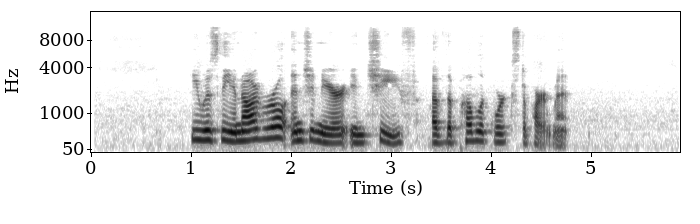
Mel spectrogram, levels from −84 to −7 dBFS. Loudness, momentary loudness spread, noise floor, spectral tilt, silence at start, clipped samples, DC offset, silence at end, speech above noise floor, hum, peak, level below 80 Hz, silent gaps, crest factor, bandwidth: -20 LUFS; 14 LU; -64 dBFS; -7 dB/octave; 1 s; under 0.1%; under 0.1%; 1.15 s; 44 dB; none; -2 dBFS; -62 dBFS; none; 18 dB; 11 kHz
